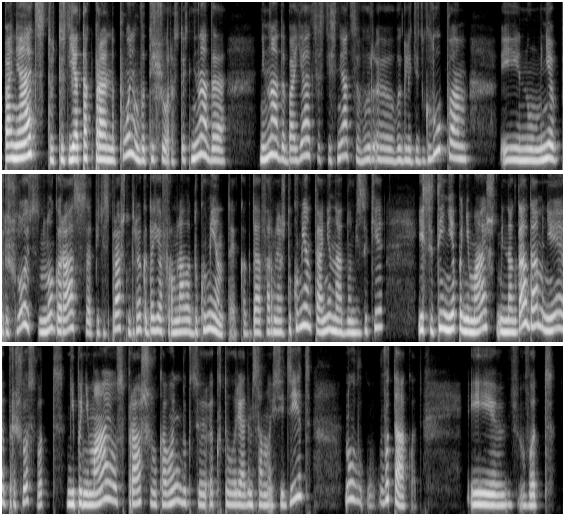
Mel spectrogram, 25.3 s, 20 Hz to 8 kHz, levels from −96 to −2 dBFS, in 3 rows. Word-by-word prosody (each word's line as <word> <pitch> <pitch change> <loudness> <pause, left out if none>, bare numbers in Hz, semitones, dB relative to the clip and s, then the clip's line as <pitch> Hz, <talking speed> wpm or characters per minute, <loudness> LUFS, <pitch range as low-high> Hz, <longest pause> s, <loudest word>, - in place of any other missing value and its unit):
понять. 240 +6 +7
То 205 - 0
то 210 +2 -2
есть 205 - -2
я 215 0 +8
так 235 +2 +1
правильно 215 -3 +6
понял, 285 +3 +1
вот 200 +1 -2
еще 215 -2 -3
раз, 180 -1 -11
то 210 - -7
есть 205 +2 -11
не 230 +2 +3
надо, 205 -10 +1 0.5
не 215 - +3
надо 265 -3 +3
бояться, 225 +6 -4
стесняться, 225 +4 -7
выр 210 0 -4
выглядеть 200 -1 -5
глупо. 240 - -2 0.5
И, 205 +1 0
ну, 200 0 +2
мне 220 +4 +3
пришлось 230 - -4
много 220 +3 +2
раз 270 +5 -1
переспрашивать, 225 +7 -4
например, 225 +5 -3
когда 230 -1 -1
я 230 0 +2
оформляла 210 0 -1
документы. 210 -3 -1
Когда 190 +2 -5
оформляешь 205 0 -2
документы, 280 +3 -1
они 220 +4 +2
на 215 -3 +4
одном 195 0 0
языке. 225 +10 -5 0.5
Если 240 -2 0
ты 275 +7 +2
не 255 0 +6
понимаешь, 225 +2 +4
иногда, 205 - +4
да, 310 -1 +2
мне 255 -3 +1
пришлось: 235 +4 -5
"Вот, 195 +2 -7 0.3
не 205 0 +3
понимаю", 215 +7 +2
спрашиваю 220 -2 -4
у - - -16
кого-нибудь, 225 +3 -4 0.3
кто 200 -2 -5
рядом 195 0 -1
со 195 0 -6
мной 185 0 -3
сидит. 240 - -4 0.5
Ну 280 -4 -5
в 175 +6 -17
вот 290 +1 -2
так, 175 - 0
вот - - -24 0.7
и 195 -1 +2
в-вот. 185 0 -7
215 Hz, 160 wpm, -22 LUFS, 200-245 Hz, 0.7 s, я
